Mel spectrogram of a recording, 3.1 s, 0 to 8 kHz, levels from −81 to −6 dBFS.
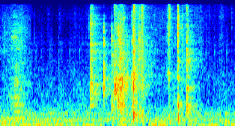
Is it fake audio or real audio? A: fake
